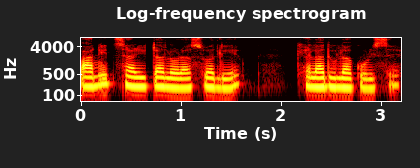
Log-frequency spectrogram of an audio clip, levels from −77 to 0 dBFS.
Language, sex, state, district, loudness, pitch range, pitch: Assamese, female, Assam, Kamrup Metropolitan, -18 LUFS, 185-205 Hz, 195 Hz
